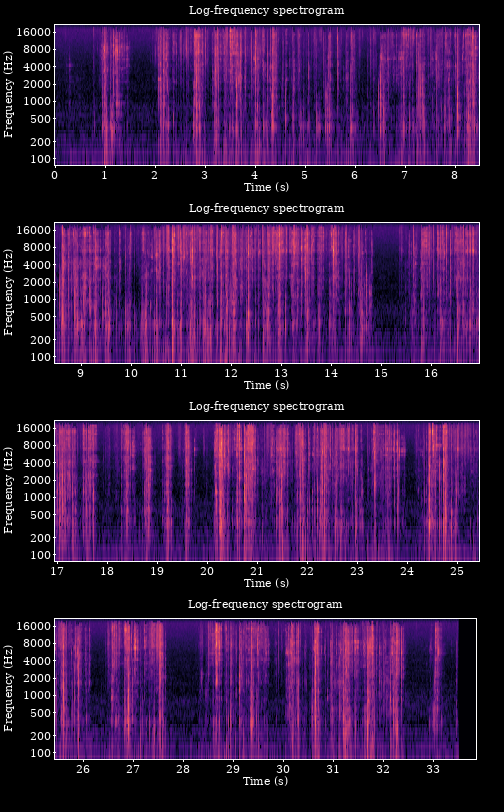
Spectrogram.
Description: Rummaging Through Items

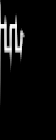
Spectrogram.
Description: Confirm Click Spacey

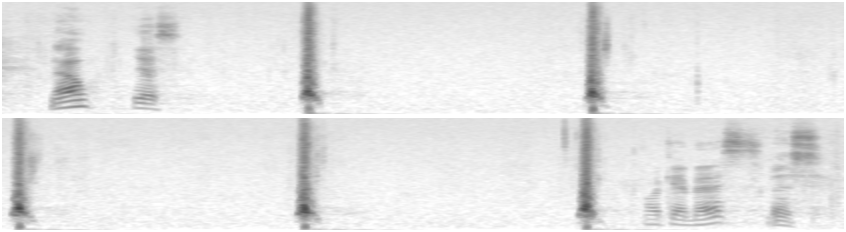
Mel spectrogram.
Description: Arrow Cutting Through The Air

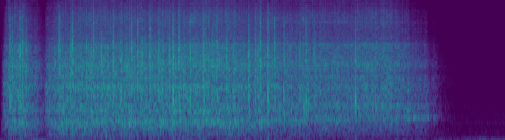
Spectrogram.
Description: Card shuffler

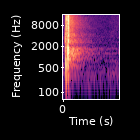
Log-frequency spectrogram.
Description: Flip Cel Phone Snaps Shuts

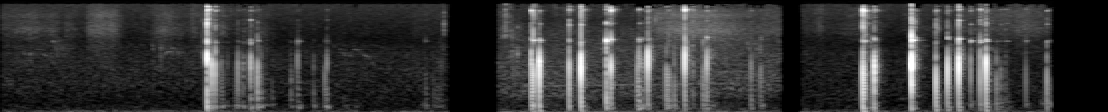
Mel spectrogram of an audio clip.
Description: Rocks Compilation

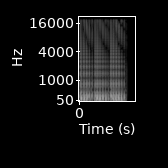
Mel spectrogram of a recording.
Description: Error

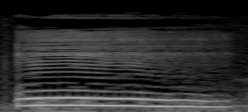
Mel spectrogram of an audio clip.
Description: Mmm Girl

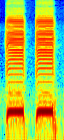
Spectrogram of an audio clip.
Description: Phone Buzz

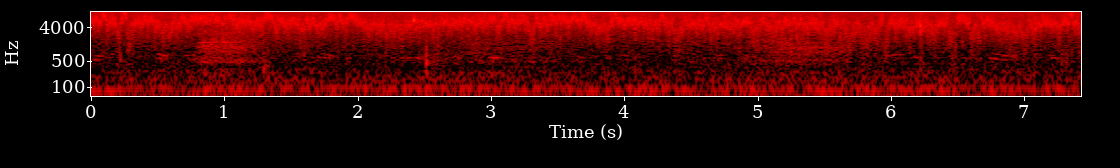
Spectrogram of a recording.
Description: White Noise

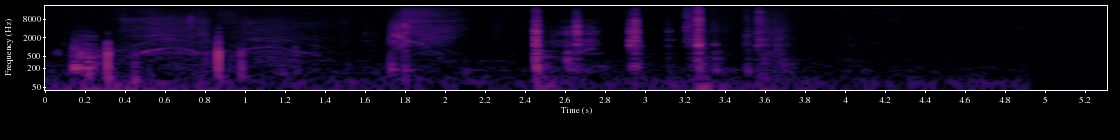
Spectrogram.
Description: Seatbelt

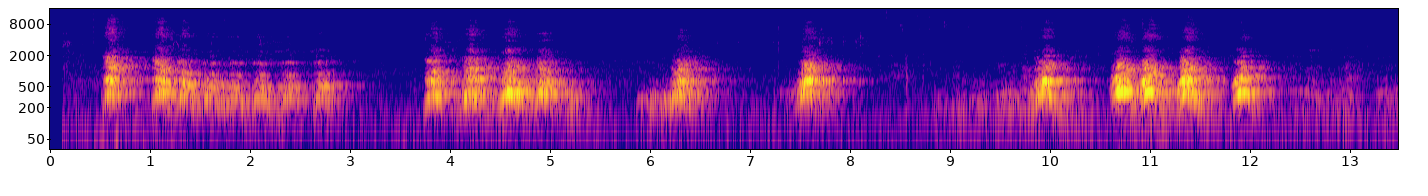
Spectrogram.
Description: Barking Dog

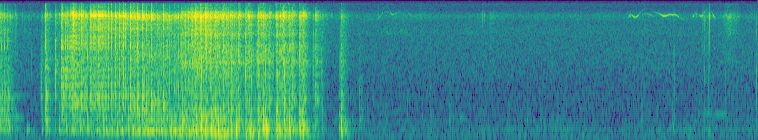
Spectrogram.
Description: Leather Couch

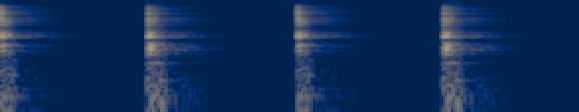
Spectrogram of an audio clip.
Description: Clock Ticking Loop

